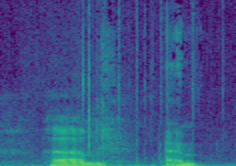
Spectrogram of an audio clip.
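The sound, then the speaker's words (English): Quick, light clicks of typing on a computer keyboard, entering band members' names followed by the word car, coming in short bursts between louder stretches of a voice speaking. “I'm just going to work through all of the … now by typing their names followed by car.”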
